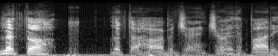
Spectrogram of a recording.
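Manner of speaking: low, gruff voice, sounding distant. Narrating his character's death, voicing someone speaking in the distance, gruff voice. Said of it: "says a gruff voice in the distance".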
